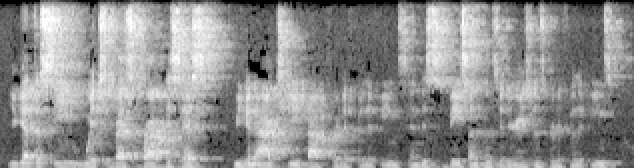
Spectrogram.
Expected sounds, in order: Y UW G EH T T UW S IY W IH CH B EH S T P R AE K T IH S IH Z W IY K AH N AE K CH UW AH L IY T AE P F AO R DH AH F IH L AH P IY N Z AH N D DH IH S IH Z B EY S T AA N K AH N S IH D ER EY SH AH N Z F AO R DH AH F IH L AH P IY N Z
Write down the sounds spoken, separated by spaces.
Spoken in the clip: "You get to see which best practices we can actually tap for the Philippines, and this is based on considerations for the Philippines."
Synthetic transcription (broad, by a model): Y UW G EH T T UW S IY W IH CH B EH S T P R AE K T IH S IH S W IY K AH N AE K CH UW AH L IY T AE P F AO R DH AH F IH L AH P IY N S AH N D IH S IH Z B EY S T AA N K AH N S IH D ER EY SH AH N S F AO R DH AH F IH L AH P IY N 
